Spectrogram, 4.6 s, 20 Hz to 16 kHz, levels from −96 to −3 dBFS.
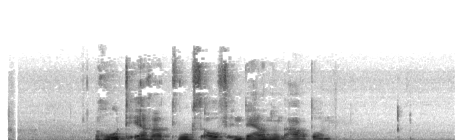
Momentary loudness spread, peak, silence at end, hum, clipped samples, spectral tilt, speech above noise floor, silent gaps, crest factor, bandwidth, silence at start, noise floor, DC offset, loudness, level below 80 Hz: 9 LU; -4 dBFS; 1.25 s; none; under 0.1%; -6.5 dB/octave; 33 dB; none; 18 dB; 10.5 kHz; 0.95 s; -53 dBFS; under 0.1%; -22 LUFS; -50 dBFS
